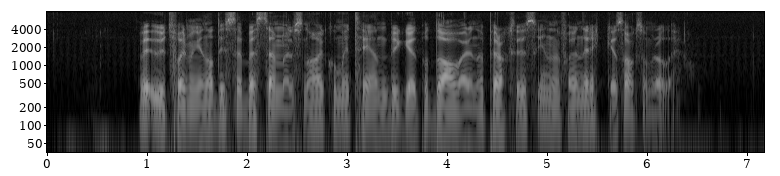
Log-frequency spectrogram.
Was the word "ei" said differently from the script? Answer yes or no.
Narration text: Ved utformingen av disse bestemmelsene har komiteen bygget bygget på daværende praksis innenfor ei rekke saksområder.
yes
